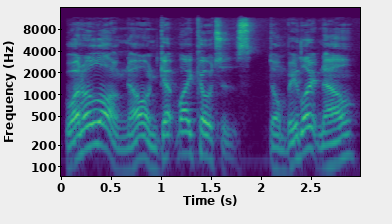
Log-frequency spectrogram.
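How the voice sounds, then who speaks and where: A man's voice: medium pitch, big pitch swings, moderate pace, a little mellow, slightly rough. A man voicing a big, proud male express steam engine in a storybook reading, pompous and condescending.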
